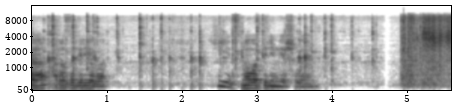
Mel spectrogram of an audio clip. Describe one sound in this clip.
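A metal spoon stirs and clinks in a glass mug.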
